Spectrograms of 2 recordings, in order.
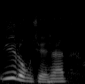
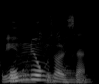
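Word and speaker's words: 玉龙雪山: 그리고 쉐산이 설산을 이제 중국어로 발음하면 쉐산이 됩니다. 그래서 위롱쉐산, 옥룡설산 오, 명산이죠.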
